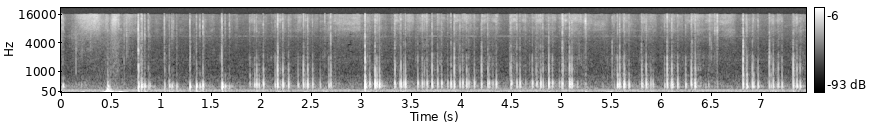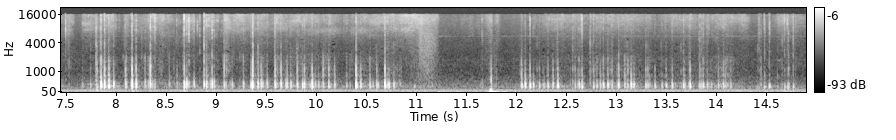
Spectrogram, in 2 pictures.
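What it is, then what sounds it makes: Hardcover book with paper dust jacket. Fingertips of both hands tap and scratch the front cover of a hardcover book with a glossy paper dust jacket lying flat on carpet. The result is a dense stream of soft, muted taps mixed with light papery scratching, all over a steady low hum.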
